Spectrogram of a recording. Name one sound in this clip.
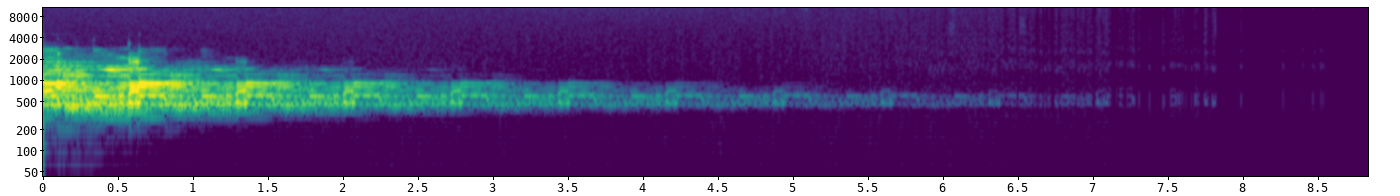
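A synthesizer plays a swirling electronic chord that slowly fades away.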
